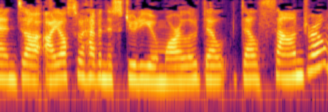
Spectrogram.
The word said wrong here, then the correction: Del Sordo: Am I pronouncing that right? Del Sordo. Del Sordo.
